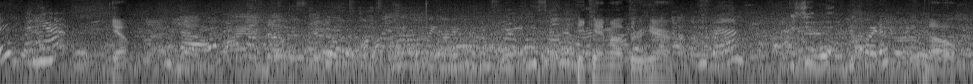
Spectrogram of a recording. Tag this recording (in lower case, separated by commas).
speech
